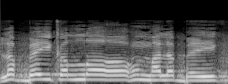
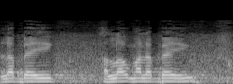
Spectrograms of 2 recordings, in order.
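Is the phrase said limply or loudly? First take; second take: loudly; limply. First: It is said loudly with strong energy. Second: It is said limply with little energy. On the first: The reciter is trying to stir others up. The speaker calls it right. "मैंने खुद पढ़ा जोर से" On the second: The reciters lack heartfelt devotion. The speaker calls it wrong. "अब बड़ा ढीला ढीला पढ़ा"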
